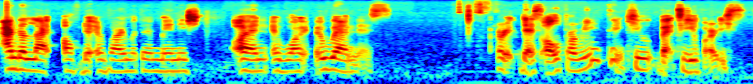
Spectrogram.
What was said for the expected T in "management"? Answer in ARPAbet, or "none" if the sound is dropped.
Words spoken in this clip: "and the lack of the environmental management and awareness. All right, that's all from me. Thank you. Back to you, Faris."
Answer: none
